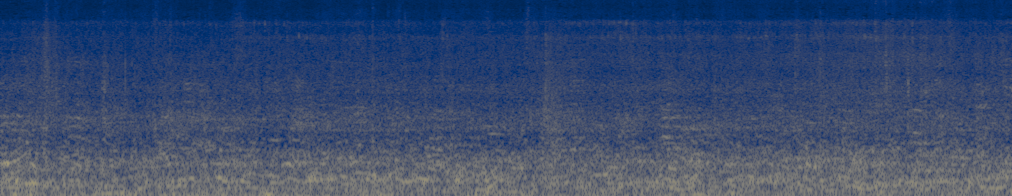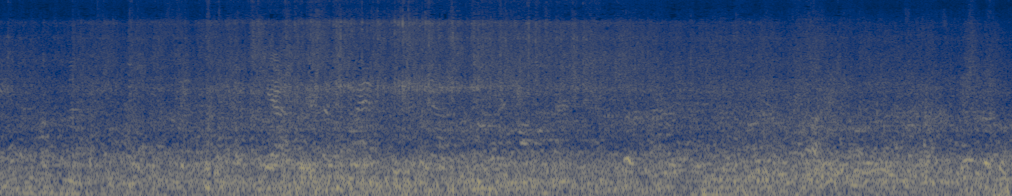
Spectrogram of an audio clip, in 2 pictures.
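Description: A crowd of people chatters throughout, outdoors.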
